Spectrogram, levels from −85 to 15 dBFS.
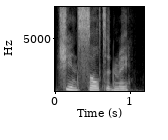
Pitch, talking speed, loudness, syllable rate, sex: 210 Hz, 150 wpm, -15 LUFS, 5.4 syllables/s, female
